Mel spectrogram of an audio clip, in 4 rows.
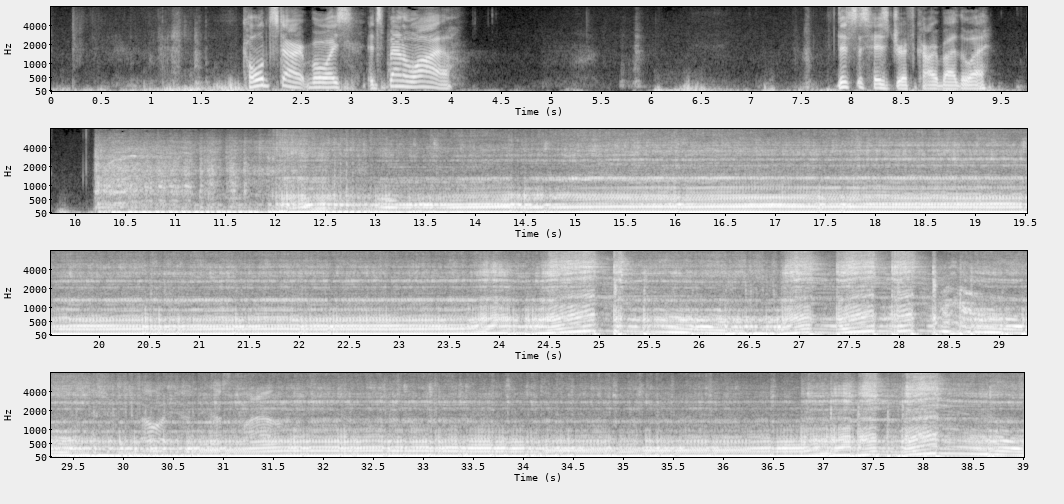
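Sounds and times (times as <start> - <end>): engine revving: 10.2 - 39.0
rotary engine fast idle: 28.6 - 37.3.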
